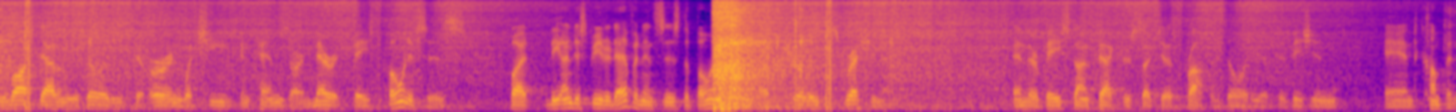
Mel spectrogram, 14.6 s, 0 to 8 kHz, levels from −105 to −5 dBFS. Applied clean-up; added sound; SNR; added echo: none; Hiss; -3 dB; none.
